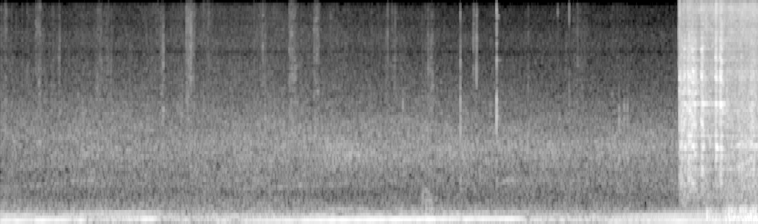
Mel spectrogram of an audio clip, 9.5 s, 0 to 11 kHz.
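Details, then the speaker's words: 1980 Kawasaki KZ650 revived after nearly 30 years stored apart, with Mac pipe header and rebuilt shocks: the four idles steadily and picks up cleanly on a few blips, smooth even firing with no misses or knocks; runs good, no leaks or smoke. "Runs good, doesn't leak, doesn't smoke, and I'm going to take her up the driveway here in a second."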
